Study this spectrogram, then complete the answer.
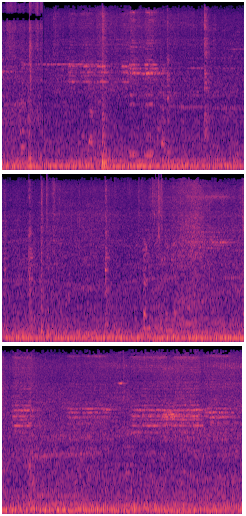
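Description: An adult man talks close to the microphone.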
